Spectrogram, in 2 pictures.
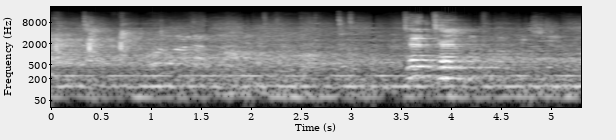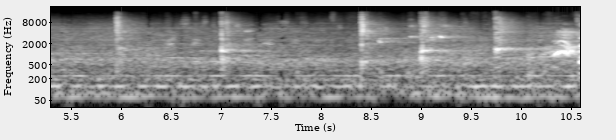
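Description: Pickleball paddles striking a hard plastic ball in a rally: four sharp pops in the second half, about a second apart. A short call of a voice comes a little before the middle, over a low steady hum of arena background music.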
